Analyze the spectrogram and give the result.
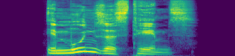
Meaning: genitive singular of Immunsystem
- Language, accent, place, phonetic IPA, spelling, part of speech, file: German, Germany, Berlin, [ɪˈmuːnzʏsˌteːms], Immunsystems, noun, De-Immunsystems.ogg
